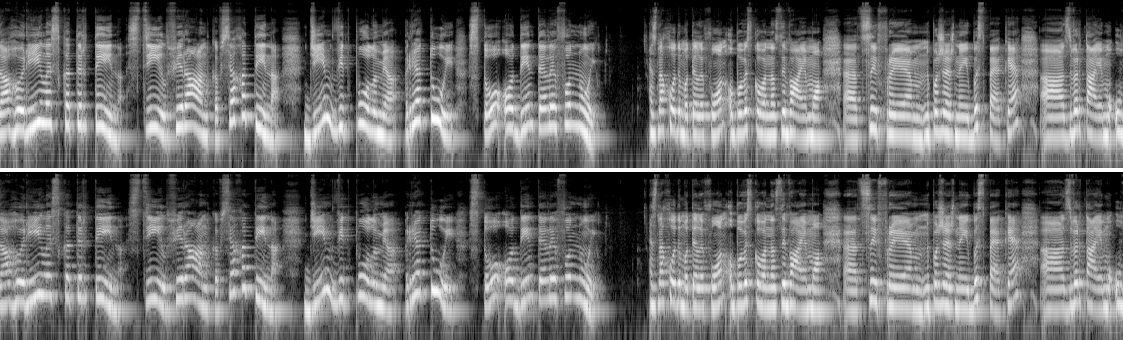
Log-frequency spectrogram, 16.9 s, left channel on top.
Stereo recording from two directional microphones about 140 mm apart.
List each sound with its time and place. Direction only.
0.0 s speech: 45° left (ahead or behind)
9.7 s speech: 15° left (ahead or behind)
